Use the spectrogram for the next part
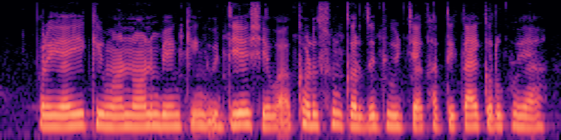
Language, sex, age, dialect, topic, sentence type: Marathi, female, 31-35, Southern Konkan, banking, question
